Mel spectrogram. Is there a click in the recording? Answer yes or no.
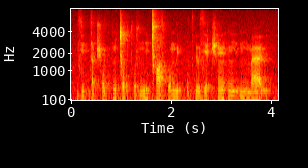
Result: yes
